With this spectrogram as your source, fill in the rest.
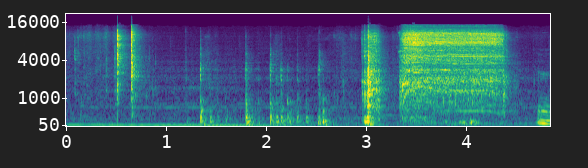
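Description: A power drill backs out the screws on the blower motor cap of a 2005 Cadillac Deville, with short clicks and taps, brief bursts, then one sustained whine lasting about a second, close by.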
